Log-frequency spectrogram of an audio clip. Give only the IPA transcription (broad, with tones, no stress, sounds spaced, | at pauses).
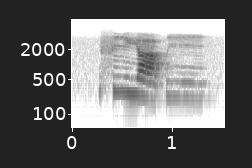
s iː˧ j aː˨˩ p iː˧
